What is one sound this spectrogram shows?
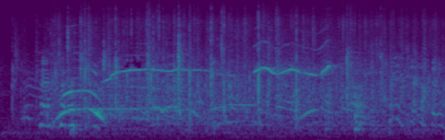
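A young woman laughs and speaks into a microphone nearby.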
